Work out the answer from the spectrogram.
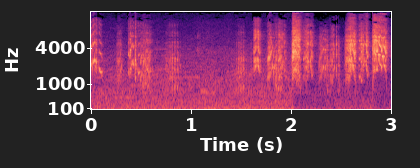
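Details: Green parakeets in Colombia, a pair kept for a year and a half, utter a rapid series of harsh, scratchy squawks, some bursts loud and clipped, others softer, repeated irregularly with brief gaps and faint rumble beneath.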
